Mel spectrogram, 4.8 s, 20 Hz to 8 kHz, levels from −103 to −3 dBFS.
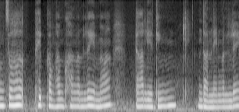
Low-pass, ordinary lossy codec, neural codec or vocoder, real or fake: none; none; codec, 16 kHz, 1 kbps, FunCodec, trained on LibriTTS, 50 frames a second; fake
